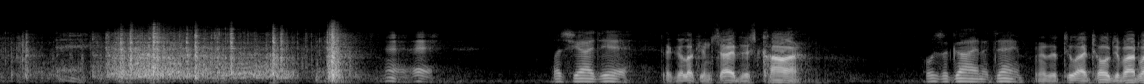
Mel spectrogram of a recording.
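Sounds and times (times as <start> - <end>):
heavy garage doors pulled shut: 0.0 - 3.6
speech: 5.5 - 8.1, 9.2 - 11.4.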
